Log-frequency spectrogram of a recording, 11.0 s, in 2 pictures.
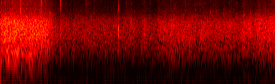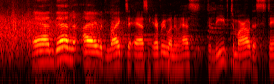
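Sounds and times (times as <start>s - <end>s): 
audience applause: 0.0s - 8.0s
speech: 6.2s - 10.9s.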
